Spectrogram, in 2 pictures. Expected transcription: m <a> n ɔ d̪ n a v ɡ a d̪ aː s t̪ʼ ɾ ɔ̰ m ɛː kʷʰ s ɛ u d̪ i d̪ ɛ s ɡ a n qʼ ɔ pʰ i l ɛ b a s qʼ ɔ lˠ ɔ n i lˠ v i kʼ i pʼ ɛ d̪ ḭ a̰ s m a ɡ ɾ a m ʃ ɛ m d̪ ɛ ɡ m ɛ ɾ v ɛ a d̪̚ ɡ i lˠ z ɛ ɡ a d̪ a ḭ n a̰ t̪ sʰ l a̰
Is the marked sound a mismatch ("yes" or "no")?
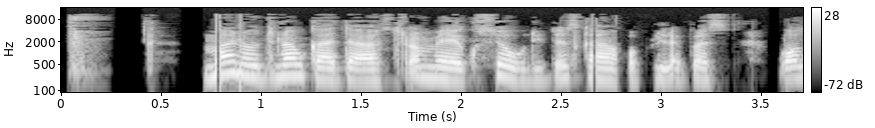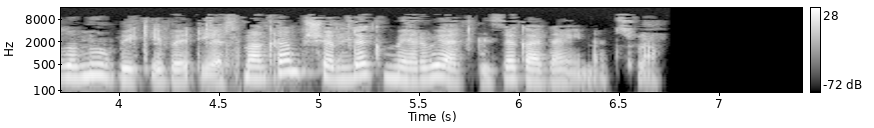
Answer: no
